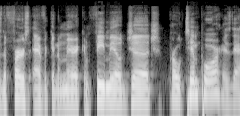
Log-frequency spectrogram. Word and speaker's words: pro tempore: to serve as the first african-american female judge pro tempore is that how you pronounce that yes for macomb city in the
